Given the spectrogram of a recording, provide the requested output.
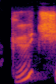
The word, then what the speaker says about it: Gooch: So, you're here chatting with Nicole Kaine and Chris Guch. Is that how you pronounce it?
